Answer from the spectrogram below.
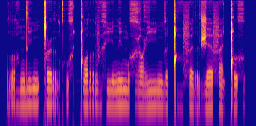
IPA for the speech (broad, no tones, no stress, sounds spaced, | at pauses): r ɔ̤ n d iː ŋ ǀ ə˞ r kʷʰ ʌ x ŋ͡ǃ ɔ r v ə̤ x iː n i m ʊ x ɣ ɑ ɣ iː ŋ ɡ əː ǃ ɑ̤ f ɛ r ʒ ɛ f æ ǃ ʊ x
